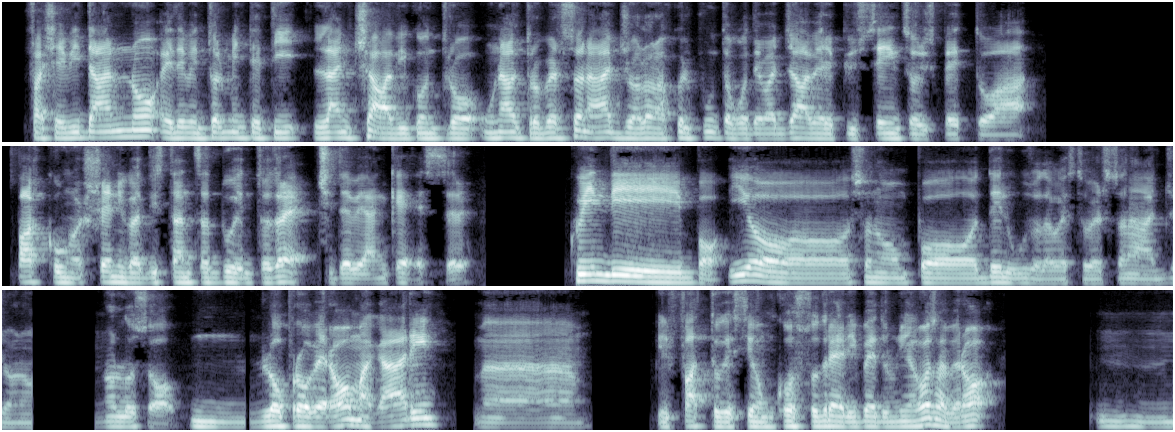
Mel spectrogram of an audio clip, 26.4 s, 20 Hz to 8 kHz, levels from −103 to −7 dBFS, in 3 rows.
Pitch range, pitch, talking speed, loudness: 100-115 Hz, 110 Hz, 145 wpm, -18 LUFS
